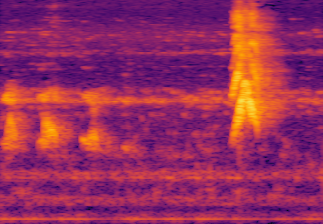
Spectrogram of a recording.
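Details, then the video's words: Pet cockatiels indoors, one watching its reflection: three soft, short chirps in quick succession, then a loud harsh screech, with a constant low electrical hum behind. "Cockatielbird's all of them making sweet sounds"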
